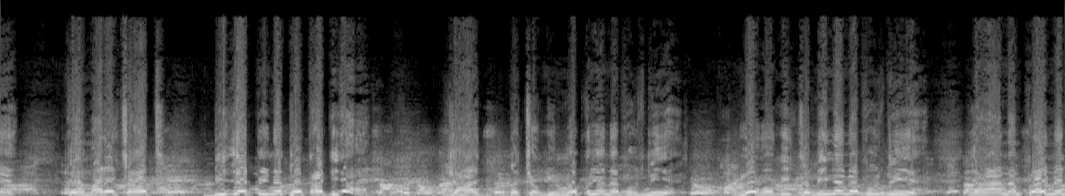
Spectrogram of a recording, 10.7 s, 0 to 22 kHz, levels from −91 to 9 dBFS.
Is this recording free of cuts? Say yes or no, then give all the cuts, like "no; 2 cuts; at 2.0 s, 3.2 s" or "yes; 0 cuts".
yes; 0 cuts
